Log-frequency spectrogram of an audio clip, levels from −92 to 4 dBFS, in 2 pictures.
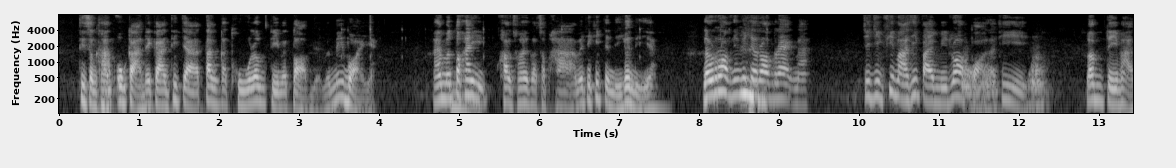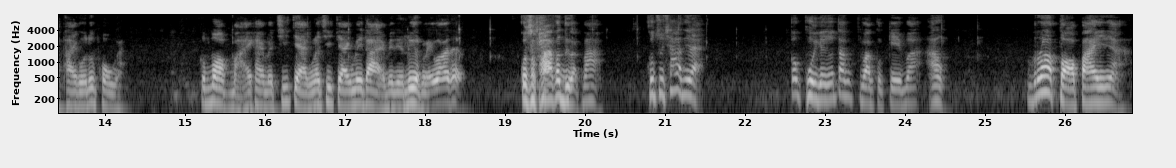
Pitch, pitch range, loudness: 165 Hz, 150-210 Hz, -26 LUFS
